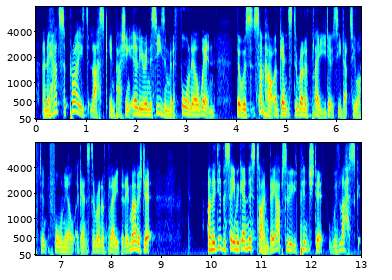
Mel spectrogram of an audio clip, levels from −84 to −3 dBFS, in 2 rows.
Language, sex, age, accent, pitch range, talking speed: English, male, 20-39, British, 130-160 Hz, 245 wpm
